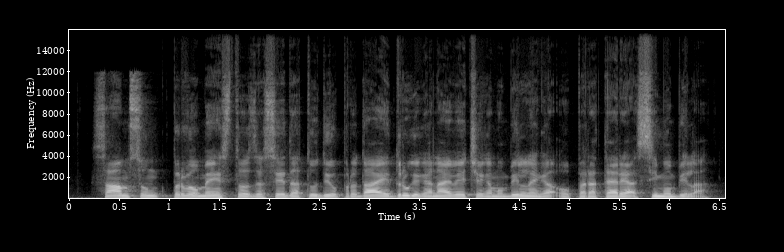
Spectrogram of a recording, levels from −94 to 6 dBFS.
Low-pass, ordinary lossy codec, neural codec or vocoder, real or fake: 14.4 kHz; Opus, 32 kbps; none; real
